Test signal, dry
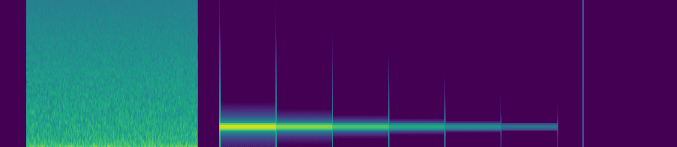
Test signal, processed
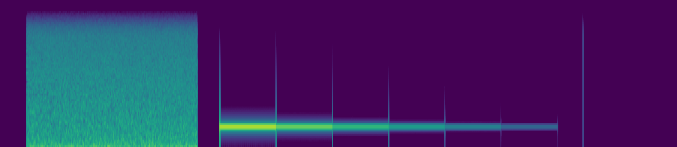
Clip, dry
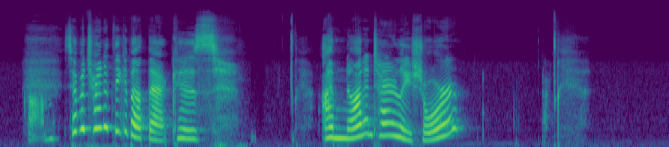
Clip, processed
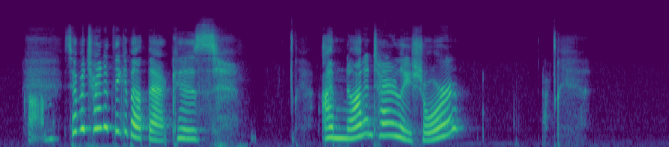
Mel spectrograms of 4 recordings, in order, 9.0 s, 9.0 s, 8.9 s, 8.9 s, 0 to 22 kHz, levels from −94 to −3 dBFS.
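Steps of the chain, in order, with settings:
low-pass filter 9,000 Hz 24 dB per octave
level −5 dB

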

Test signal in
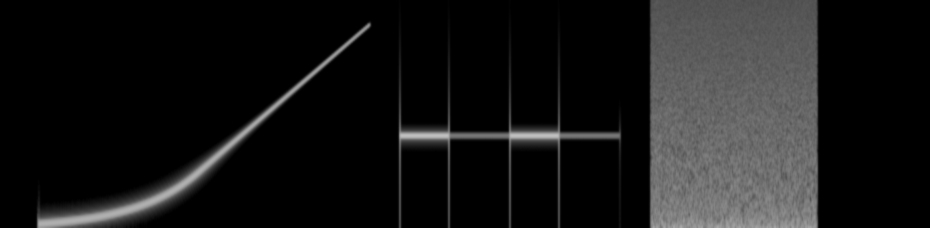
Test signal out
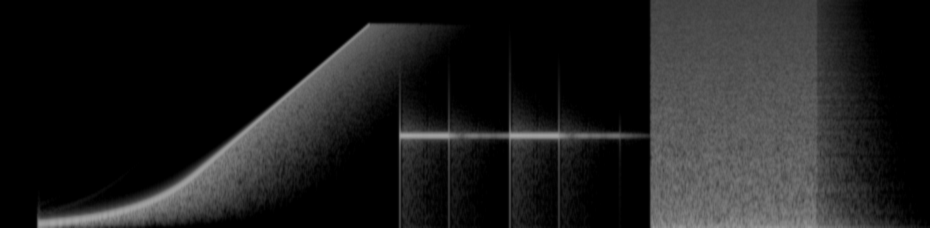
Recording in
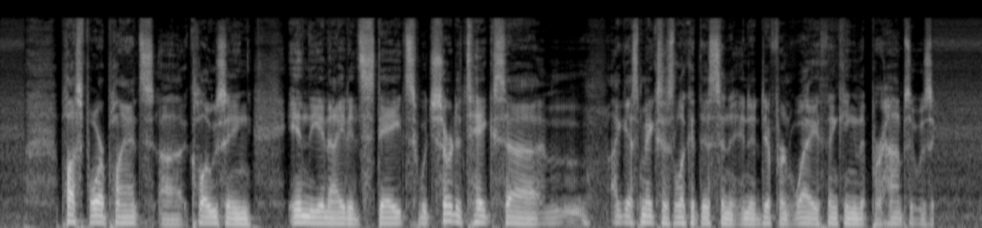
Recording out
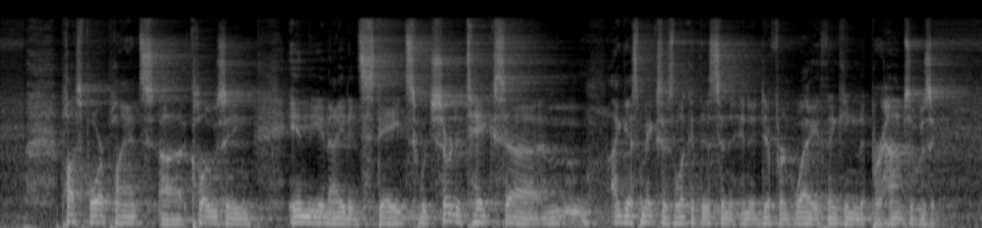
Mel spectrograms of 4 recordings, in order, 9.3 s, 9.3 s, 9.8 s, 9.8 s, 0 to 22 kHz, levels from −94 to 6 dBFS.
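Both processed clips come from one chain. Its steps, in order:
downward compressor 5 to 1, threshold −27 dBFS
four-comb reverb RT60 1.5 s, combs from 28 ms, DRR 8 dB
level −5 dB

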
